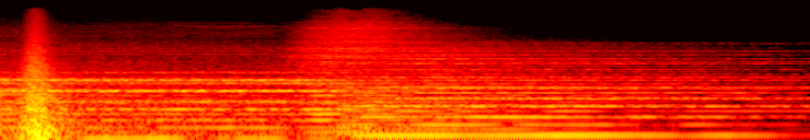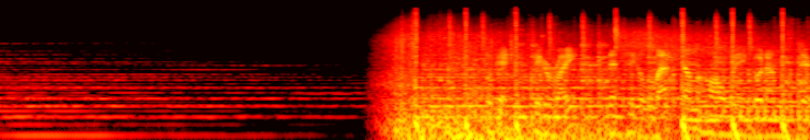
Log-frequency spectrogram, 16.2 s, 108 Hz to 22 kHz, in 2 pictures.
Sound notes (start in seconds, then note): 0.0 whooshing; 11.8 whooshing; 11.9 dramatic music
